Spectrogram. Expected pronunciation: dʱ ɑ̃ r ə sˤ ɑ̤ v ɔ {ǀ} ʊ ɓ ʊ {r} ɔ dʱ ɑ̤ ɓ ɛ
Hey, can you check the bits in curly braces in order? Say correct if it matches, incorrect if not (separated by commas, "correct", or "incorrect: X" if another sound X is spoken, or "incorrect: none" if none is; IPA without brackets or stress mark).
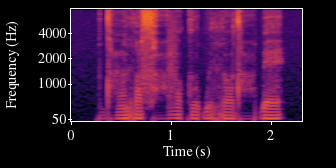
incorrect: k, correct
